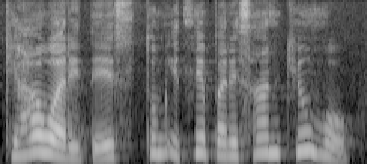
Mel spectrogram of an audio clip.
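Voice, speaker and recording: A woman's voice: high-pitched, moderate pace, dark tone, close to an everyday voice. A woman voicing an anxious, insistent young married woman in a Hindi storybook reading. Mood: worried.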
